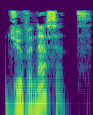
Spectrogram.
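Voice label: "juvenescence", British English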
